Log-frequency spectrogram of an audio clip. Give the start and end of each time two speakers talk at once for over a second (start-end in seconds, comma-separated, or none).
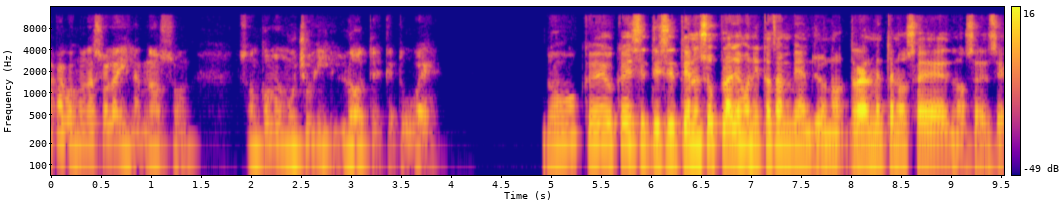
none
